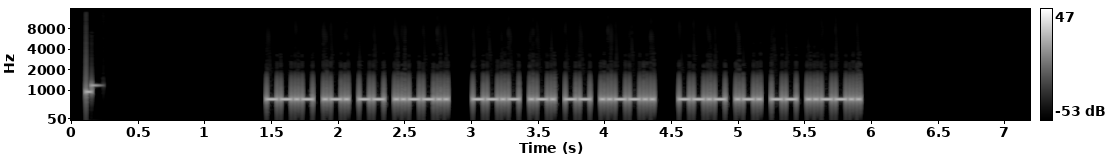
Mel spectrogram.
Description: Morse code, heard as a keyed tone, about 44 wpm, 700 Hz. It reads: QRM? QRM? QRM?
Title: Q-Codes Repeated 3x 45wpm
